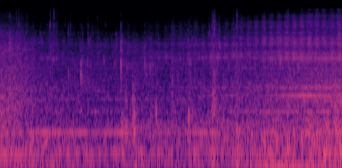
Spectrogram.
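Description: Heavy footsteps splash slowly over wet ground.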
